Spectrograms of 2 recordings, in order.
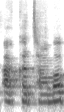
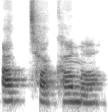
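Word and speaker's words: Atacama: I'm going to mispronounce it every single time because the acronym is ACT. So my brain reads it as Akatama, but it is the Atakama Cosmology Telescope.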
